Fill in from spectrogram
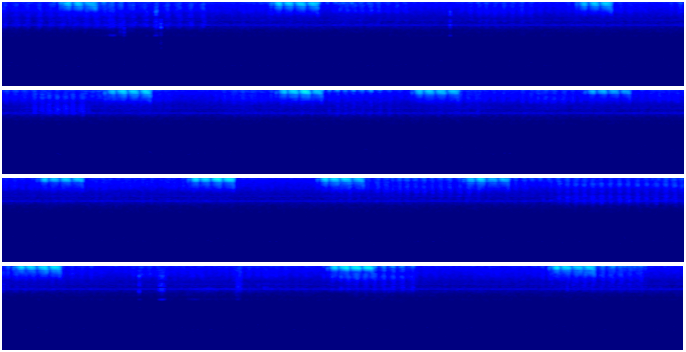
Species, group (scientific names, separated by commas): Ephippigerida areolaria, Orthoptera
